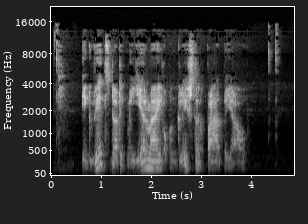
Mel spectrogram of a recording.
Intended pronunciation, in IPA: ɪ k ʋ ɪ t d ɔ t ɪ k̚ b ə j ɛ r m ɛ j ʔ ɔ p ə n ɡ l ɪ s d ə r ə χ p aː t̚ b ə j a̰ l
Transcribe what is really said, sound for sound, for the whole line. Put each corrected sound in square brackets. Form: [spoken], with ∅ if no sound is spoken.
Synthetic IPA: ɪ k ʋ ɪ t d ɔ t ɪ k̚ [m] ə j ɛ r m ɛ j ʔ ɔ p ə n ɡ l ɪ s [t] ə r ə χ p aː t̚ b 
